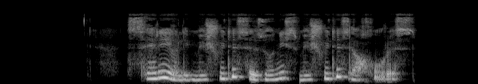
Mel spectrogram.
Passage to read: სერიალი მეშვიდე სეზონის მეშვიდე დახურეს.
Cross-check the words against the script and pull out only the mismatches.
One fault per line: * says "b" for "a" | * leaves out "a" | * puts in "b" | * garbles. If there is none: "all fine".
all fine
